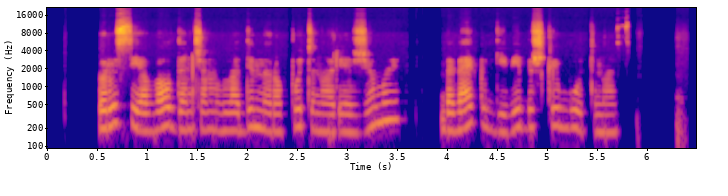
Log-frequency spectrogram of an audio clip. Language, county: Lithuanian, Vilnius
